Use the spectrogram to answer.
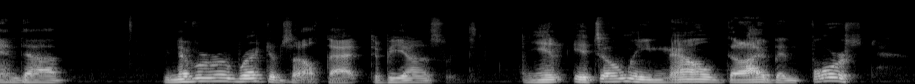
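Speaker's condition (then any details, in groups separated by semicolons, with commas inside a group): Friedreich's ataxia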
